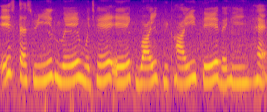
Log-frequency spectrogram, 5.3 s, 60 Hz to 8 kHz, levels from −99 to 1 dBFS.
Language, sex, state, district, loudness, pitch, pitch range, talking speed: Hindi, female, Madhya Pradesh, Katni, -14 LUFS, 235 Hz, 220-260 Hz, 110 wpm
